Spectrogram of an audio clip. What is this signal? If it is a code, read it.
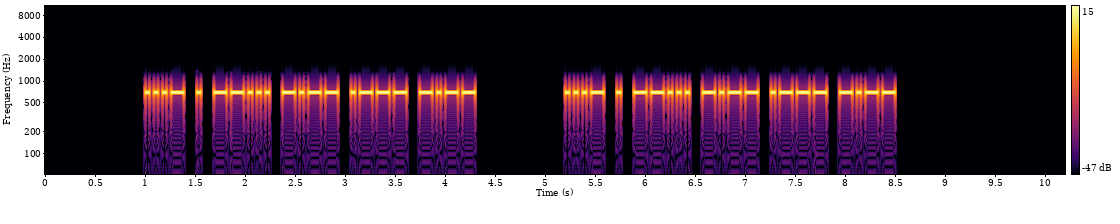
Morse code, heard as a keyed tone, about 28 wpm, 700 Hz. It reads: VE7YJY VE7YJY
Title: DXCC-100 Call Signs - 6 Characters - Repeated 2x - 28wpm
